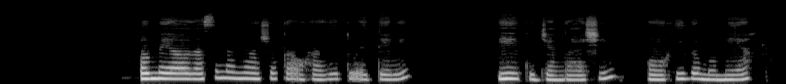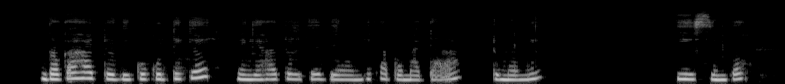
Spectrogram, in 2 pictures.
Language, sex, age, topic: Oshiwambo, female, 18-24, agriculture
